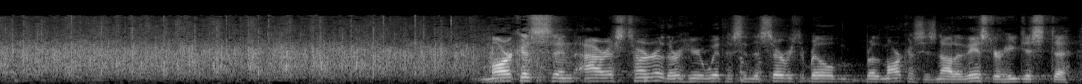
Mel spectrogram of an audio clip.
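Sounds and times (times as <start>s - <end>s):
congregation applauding during a church service: 0.0s - 6.1s
speech: 4.8s - 10.8s.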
